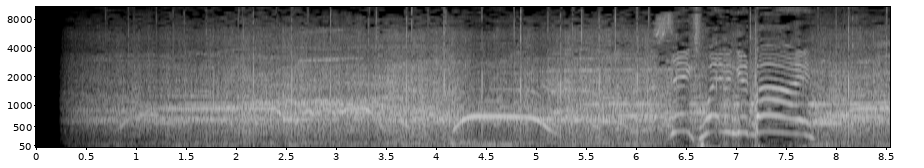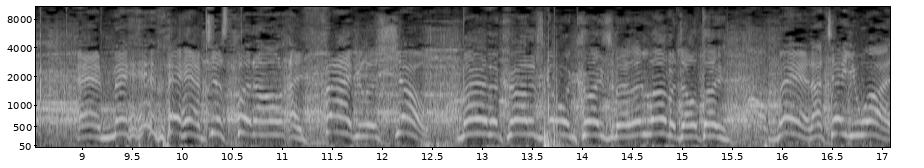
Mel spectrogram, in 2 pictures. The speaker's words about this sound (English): And that got the crowd going, and you can still hear them yelling crazy. They're going nuts.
